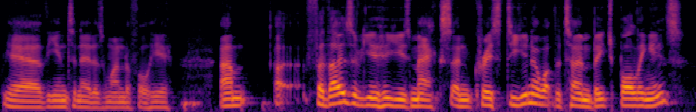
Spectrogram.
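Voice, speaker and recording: A man hosting a live stream, chatting casually, reading viewer comments aloud between relaxed ums. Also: medium pitch, moderate pace. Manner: relaxed, rambling with many ums.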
